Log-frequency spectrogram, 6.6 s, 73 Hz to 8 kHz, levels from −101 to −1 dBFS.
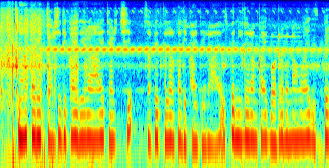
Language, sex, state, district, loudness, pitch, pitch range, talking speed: Hindi, female, Maharashtra, Chandrapur, -20 LUFS, 160 Hz, 155-165 Hz, 245 wpm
